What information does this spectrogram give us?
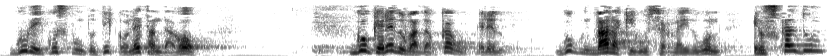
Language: Basque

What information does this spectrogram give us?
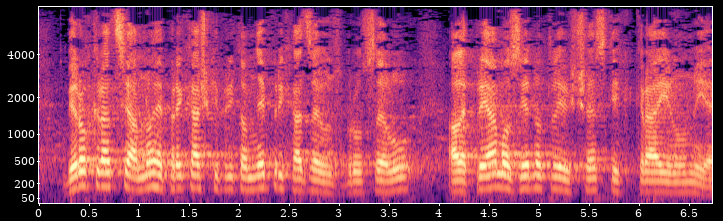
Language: Slovak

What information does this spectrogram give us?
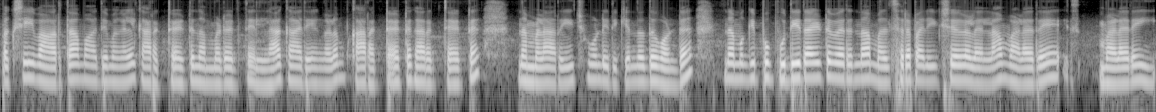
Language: Malayalam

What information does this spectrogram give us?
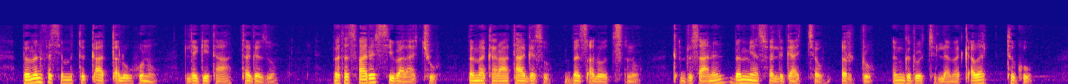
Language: Amharic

